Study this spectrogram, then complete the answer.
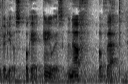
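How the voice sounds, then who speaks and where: A man's voice with vocal fry and audible room echo. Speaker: YouTuber, real estate investor and Airbnb host advisor. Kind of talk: casual vlog commentary.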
